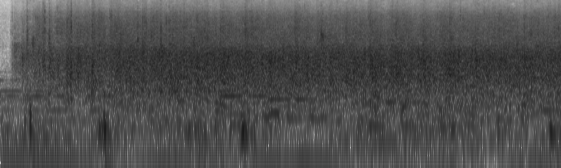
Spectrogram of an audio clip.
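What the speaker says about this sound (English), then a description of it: "Another round of applause" An audience applauds warmly after a spiritual talk, a dense, steady wash of clapping that swells quickly and holds for several seconds with no voices.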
